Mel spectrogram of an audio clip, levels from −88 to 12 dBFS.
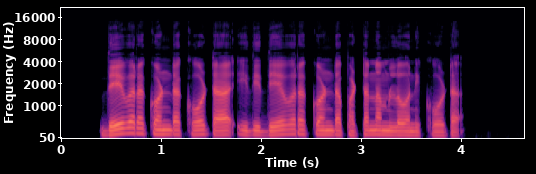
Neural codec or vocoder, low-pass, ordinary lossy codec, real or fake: none; 14.4 kHz; none; real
